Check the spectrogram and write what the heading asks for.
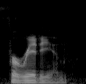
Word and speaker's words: feridium: I think it is pronounced feridium. If I yeah. – Feridium. – F e r i d i u m. Feridium.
